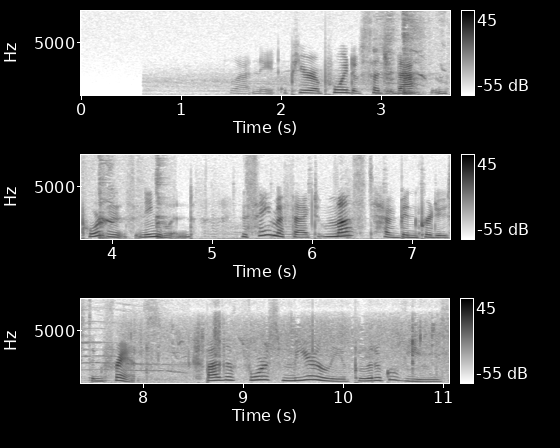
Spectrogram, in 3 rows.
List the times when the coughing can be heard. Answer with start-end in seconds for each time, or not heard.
2.9-4.6.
